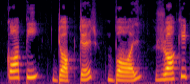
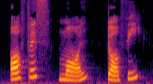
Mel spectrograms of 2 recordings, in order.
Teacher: कॉपी, डॉक्टर, बॉल, रॉकेट आदि में न तो आ ध्वनि है और न ओ, बल्कि इनके बीच की ध्वनि है। इस आगत ध्वनि के लिए हमने औ वर्ण बना लिया है, जिसकी मात्रा है, जैसे ऑफिस, मॉल, टॉफी आदि।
